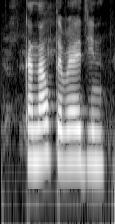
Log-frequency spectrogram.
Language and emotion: Russian, neutral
